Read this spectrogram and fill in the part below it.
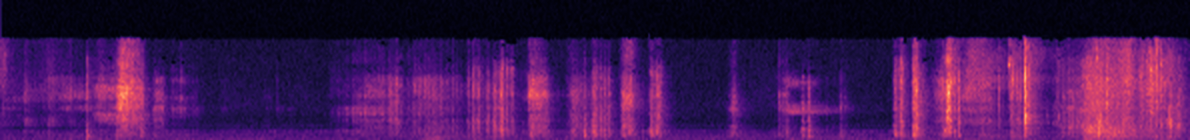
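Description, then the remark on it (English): Scissors snip through stiff cardstock, cutting out small file folder cards, in a series of short, crisp cuts with papery rustling between them, fairly quiet and steady, with no talking. “And we'll cut our little file folder cards out.”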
